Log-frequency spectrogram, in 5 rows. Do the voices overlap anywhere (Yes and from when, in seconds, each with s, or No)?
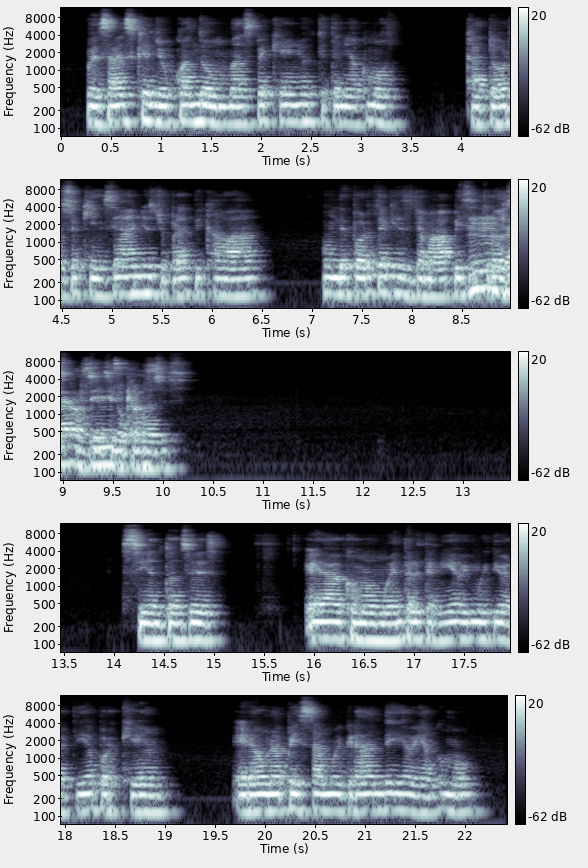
Yes, from 8.5 s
